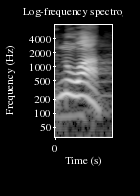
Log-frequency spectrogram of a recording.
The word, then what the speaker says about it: nuá: y produjo un nuá, no es nuá, N-U-A, acento en la A, es un nuá, produjo un nuá.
